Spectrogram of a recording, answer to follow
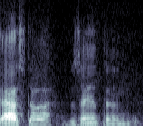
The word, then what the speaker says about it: astaxanthin: couldn't figure it out can but uh it's ASA zanton if you remember that it's real easy to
